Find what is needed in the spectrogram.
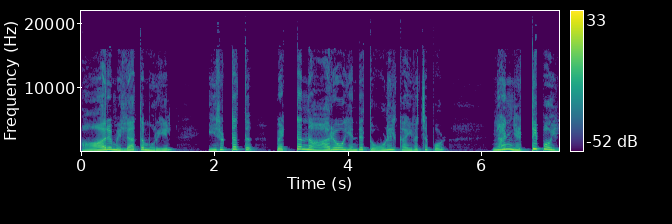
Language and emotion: Malayalam, surprised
